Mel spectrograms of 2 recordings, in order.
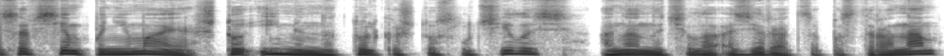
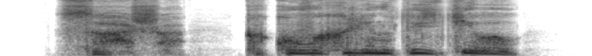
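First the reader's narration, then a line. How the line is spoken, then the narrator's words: Horrified whisper. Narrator (Russian): с ужасом прошептала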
